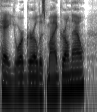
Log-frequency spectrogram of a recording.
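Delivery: put-on dead serious tone. Acting out an imagined line from a fighter taking his girl: pretending to be dead serious. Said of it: "he's dead serious and he says".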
